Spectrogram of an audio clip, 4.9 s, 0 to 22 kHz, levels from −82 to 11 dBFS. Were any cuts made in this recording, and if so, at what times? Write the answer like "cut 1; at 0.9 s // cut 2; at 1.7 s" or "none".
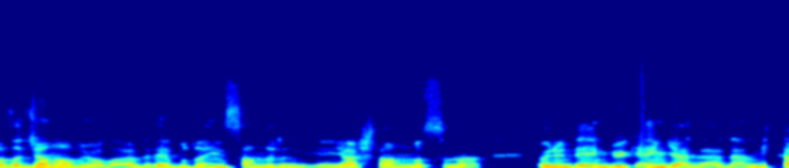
none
